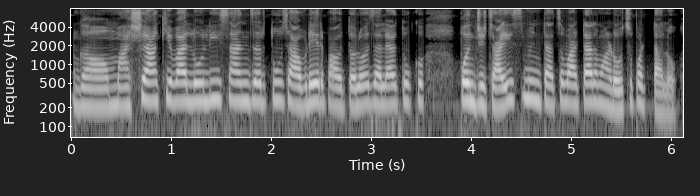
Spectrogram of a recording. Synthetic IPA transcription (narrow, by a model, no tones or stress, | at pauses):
maɕãkĩw̃ʋalolisãnd͡zəɾt̪ũsaʋɽeɾpaʋt̪lɔd͡zʱaljat̪ũːkpəɲt͡ɕit͡saɭiːsminiʈat͡sɔʋaʈaɾm̤aɽot͡spəɽʈ̪alɔ̰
